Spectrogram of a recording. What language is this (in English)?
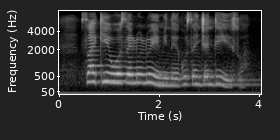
Swati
